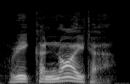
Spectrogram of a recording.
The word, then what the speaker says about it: reconnoiter: Reconnaissance, a reconnaissance mission, là một đặc vụ thám thính, viết tắt là recon, R-E-C-O-N. Động từ của nó là reconnoiter, reconnoiter, R-E-C-O-N-N-O-I-T-E-R, là thăm dò, trinh sát, lấy tin tức quân sự, từ tiếng Pháp reconnaître.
